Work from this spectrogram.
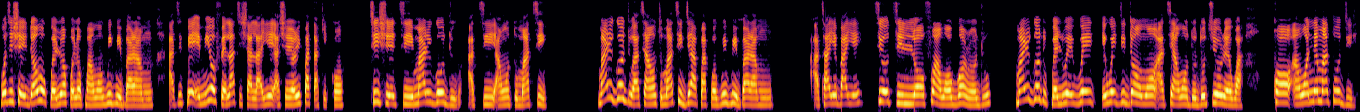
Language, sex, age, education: Yoruba, female, 15-29, tertiary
